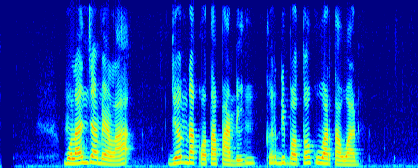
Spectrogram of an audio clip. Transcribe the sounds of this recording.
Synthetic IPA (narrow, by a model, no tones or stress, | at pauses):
muland͡ʒamelaʔ | d͡ʒɨŋdakɔt̪apaniŋkɨrdipɔt̪ɔkuwart̪awan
